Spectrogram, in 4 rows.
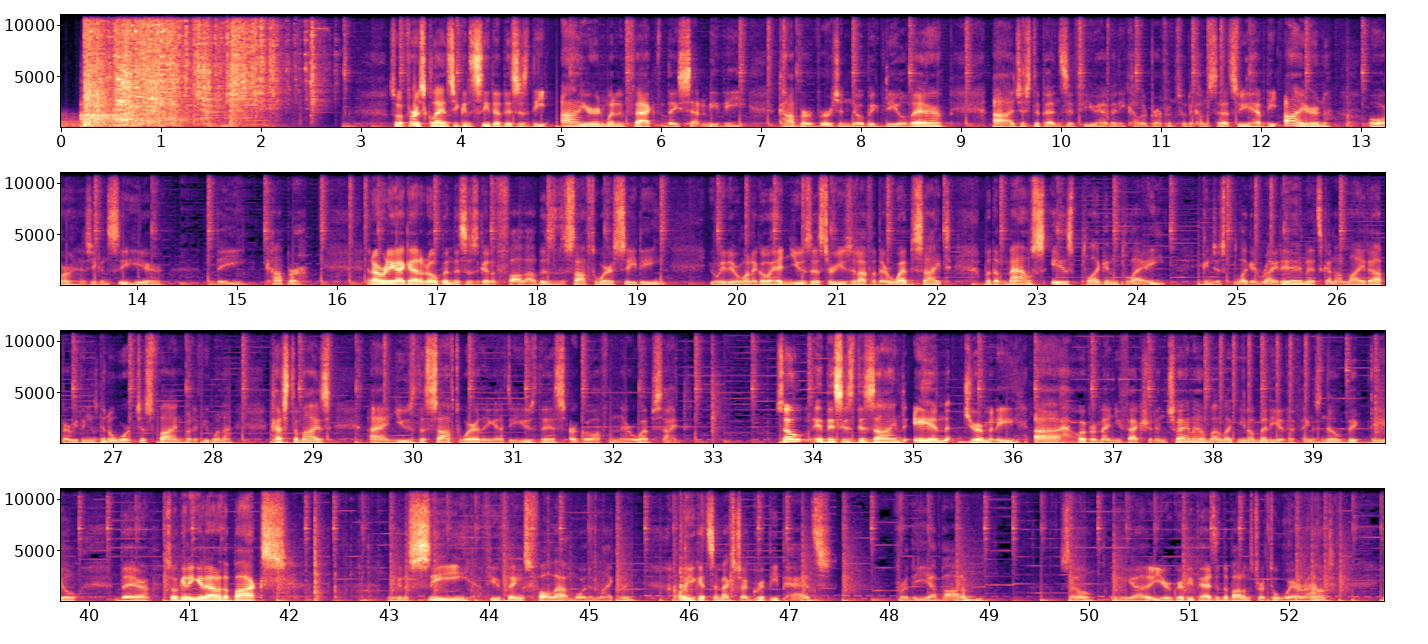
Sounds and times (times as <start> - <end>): Music: 0.0 - 52.9
Speech: 3.3 - 32.8, 33.7 - 42.0, 43.0 - 47.4, 48.1 - 49.0, 49.7 - 52.5.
